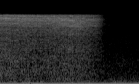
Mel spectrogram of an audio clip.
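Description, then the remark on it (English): A person imitates a snake with a loud, steady hiss lasting about a second, then it cuts off into quiet. No words are spoken. “What makes that noise? Snake!”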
